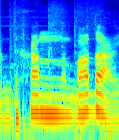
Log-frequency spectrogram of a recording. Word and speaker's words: Дханбада: А, наш любимый УГНТУ и Индийский техно- технологический институт города Дханбада, если я правильно назвал ударение. Да, да.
